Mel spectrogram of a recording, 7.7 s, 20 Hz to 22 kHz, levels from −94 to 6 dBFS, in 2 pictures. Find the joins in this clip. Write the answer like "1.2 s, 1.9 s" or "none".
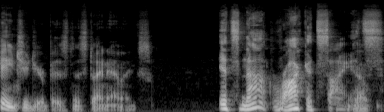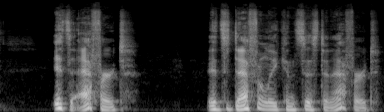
2.1 s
